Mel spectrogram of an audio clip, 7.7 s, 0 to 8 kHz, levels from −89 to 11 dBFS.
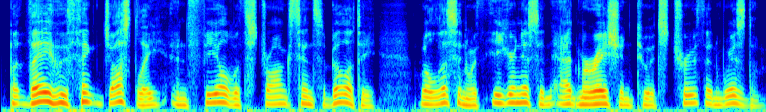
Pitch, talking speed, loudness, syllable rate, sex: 145 Hz, 165 wpm, -18 LUFS, 4.8 syllables/s, male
